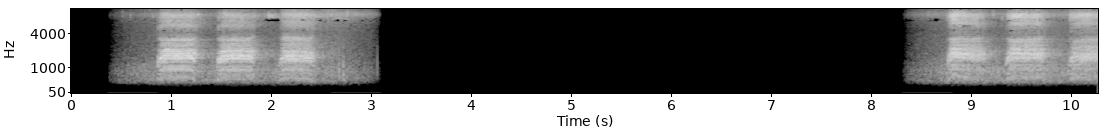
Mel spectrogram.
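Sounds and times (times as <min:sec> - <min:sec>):
bird giving loud hoarse caws: 0:00.9 - 0:02.6, 0:08.8 - 0:10.2.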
